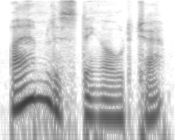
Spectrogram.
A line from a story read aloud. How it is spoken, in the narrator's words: replied soothingly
